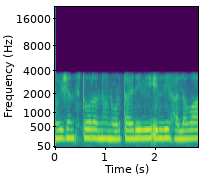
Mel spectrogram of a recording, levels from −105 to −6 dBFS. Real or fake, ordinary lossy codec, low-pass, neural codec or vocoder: real; none; 3.6 kHz; none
